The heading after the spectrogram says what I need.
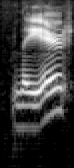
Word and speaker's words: leer: Leer, 2 syllables, stress on the last syllable because it ends in a consonant other than N or S.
